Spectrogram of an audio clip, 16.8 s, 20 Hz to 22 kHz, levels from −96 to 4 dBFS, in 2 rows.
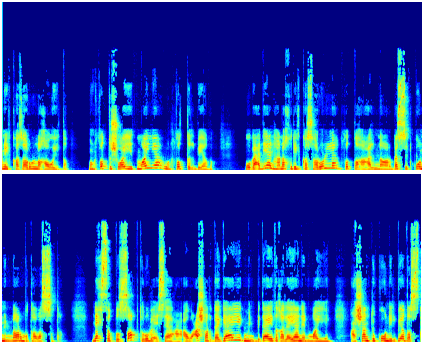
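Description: No technical faults are audible.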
